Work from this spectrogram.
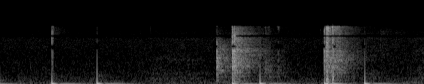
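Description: A fake silver dollar coin is tapped several times, giving short, dull clicks whose ring dies away almost at once. The note is low and brief, unlike the longer, higher ring of a real silver dollar, marking the coin as fake.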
